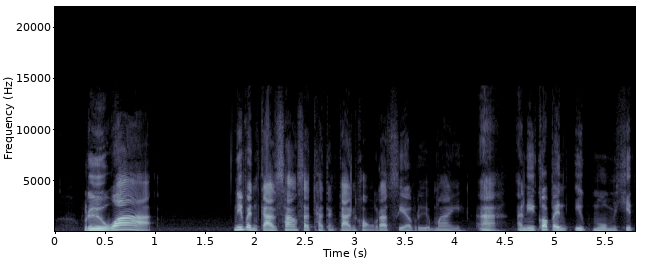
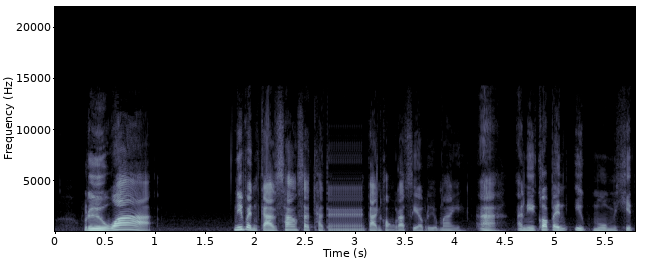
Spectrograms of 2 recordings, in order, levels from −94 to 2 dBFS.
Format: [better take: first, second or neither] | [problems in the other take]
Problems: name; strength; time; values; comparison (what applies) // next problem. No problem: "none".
first | audio freezing; at 3 s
